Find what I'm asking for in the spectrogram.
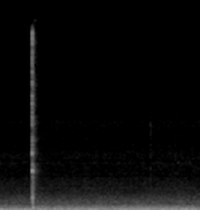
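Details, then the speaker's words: Pre-trip check: switch click, then a soft, steady low hum as the heater booster pump, which transfers water to the rear heater core, runs normally. "The booster pump transfer water to the rear heater core. So we're going to turn it on and you should hear a slight humming sound."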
